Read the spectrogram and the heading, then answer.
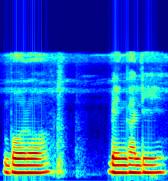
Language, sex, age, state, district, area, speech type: Bodo, male, 18-30, Assam, Chirang, rural, spontaneous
